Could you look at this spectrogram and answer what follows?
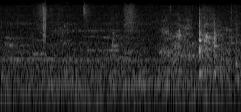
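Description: A spoon scrapes and clinks against a metal pot of curdled milk being stirred as it heats to a boil, soft repeated stirring with a few brighter clinks near the end over a steady low background hiss.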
